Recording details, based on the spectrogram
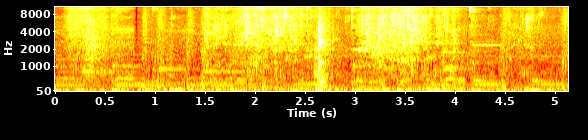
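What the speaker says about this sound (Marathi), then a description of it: "आता पाणी होतं कुकरला." Water runs steadily from a tap into a pressure cooker holding mutton masala, a continuous close splashing pour lasting throughout with no talk.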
